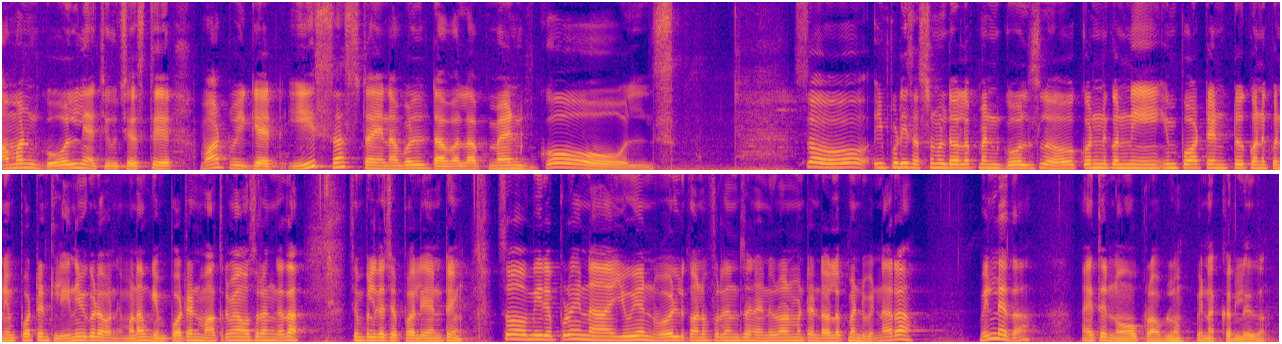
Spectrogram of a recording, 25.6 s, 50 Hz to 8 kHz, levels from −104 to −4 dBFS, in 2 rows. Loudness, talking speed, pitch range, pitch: -25 LUFS, 115 wpm, 130-175 Hz, 150 Hz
